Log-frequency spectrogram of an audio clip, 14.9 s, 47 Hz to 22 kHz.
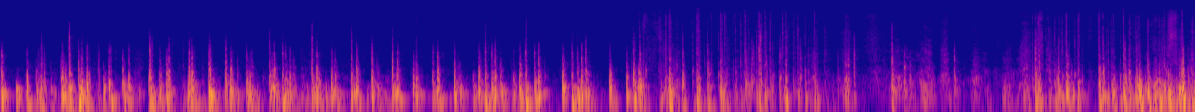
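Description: A polymer £20 banknote, held in both hands, is scratched with long nails and crinkled. Quick, irregular tapping scratches with a dull, low-heavy body fill the first half. Around the midpoint the sound shifts into a denser, brighter crinkling rustle that runs to the end.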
